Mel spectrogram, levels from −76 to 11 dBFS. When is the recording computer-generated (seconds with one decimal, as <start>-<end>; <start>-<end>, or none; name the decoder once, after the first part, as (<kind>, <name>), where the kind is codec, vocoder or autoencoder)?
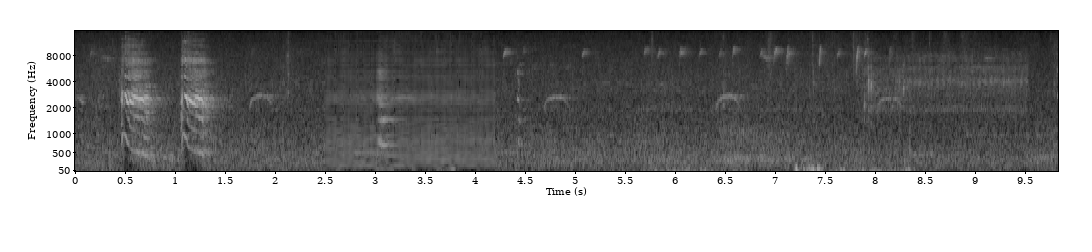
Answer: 2.5-4.2 (vocoder, BigVGAN v2)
